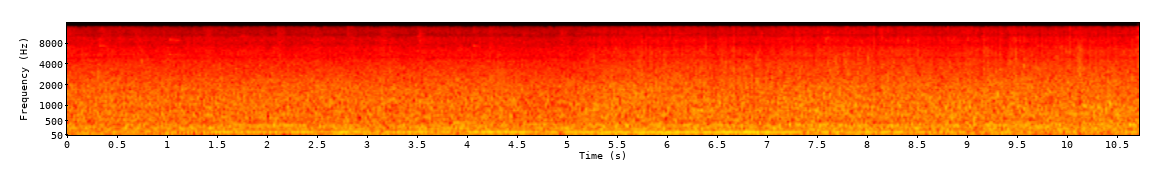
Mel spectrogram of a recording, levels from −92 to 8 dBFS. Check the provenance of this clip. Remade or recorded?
recorded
